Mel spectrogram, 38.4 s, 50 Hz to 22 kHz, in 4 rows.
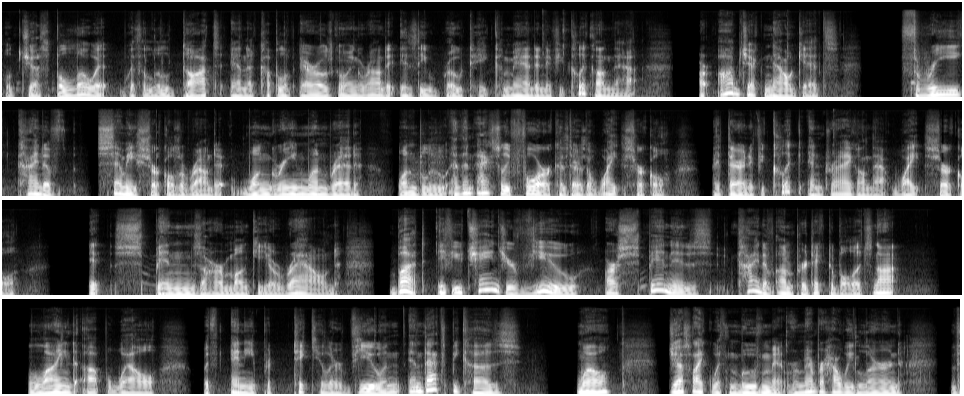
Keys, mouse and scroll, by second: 5.4 click, 7.3-7.8 middle drag, 8.1 scroll up 1, 17.9 click, 24.1-32.5 middle drag, 32.9-36.6 middle drag.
